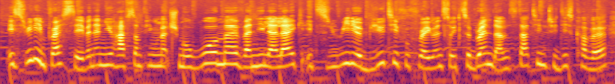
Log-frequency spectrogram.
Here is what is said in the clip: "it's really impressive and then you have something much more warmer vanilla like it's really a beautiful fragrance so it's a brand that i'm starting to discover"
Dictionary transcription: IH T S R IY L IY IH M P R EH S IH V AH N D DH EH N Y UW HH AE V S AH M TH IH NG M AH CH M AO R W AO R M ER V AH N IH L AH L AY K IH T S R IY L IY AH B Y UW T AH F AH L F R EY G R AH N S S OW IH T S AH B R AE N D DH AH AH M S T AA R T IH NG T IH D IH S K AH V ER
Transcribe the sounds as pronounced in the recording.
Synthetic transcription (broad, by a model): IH T S R IY L IY IH M P R EH S IH V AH N DH EH N Y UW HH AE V S AH M TH IH NG M AH CH M AO R W AO R M ER V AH N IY L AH L AY K IH T S R IY L IY AH B Y UW T AH F AH L F R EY G R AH N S S OW IH T S AH B R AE N D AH AH M S T AA R T IH NG T IH D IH S K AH V ER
